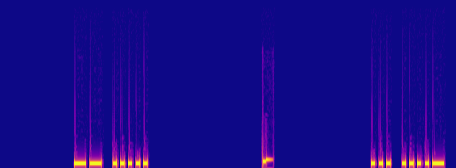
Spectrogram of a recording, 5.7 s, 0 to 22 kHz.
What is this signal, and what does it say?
Morse code, heard as a keyed tone, about 25 wpm, 700 Hz. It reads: M5 S4
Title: Single-Letter Single-Number 25wpm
